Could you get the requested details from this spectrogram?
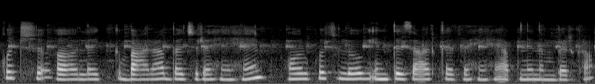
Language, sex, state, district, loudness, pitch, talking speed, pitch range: Hindi, female, Bihar, Gaya, -20 LUFS, 245 Hz, 170 wpm, 235-260 Hz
